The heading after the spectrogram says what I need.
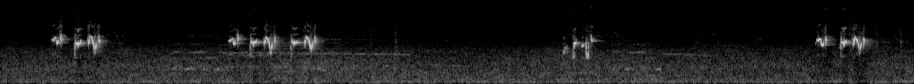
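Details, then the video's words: Bulbul song played to prompt silent wild bulbuls to sing: short bright phrases of two or three quick warbled notes, repeated about every two to three seconds over a quiet background. "تغريد لفتح البلابل الوحشية الساكتة"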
